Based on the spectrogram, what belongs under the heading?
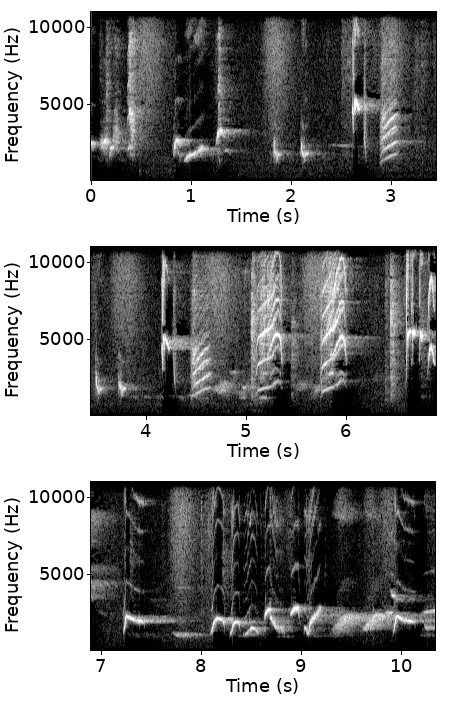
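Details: White-rumped shama giving display song: a long, varied sequence of sharp clicks, steeply rising whistles and chirps, ending in a rapid string of warbled, fluty notes.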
